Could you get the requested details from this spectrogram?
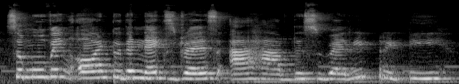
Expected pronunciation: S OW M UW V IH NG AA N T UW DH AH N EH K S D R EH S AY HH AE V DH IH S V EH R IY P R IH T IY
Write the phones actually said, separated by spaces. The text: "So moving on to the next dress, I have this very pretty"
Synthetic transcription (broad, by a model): S OW M UW V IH NG AA N T UW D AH N EH K S D R EH S AY HH AE V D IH S V EH R IY P R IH T IY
